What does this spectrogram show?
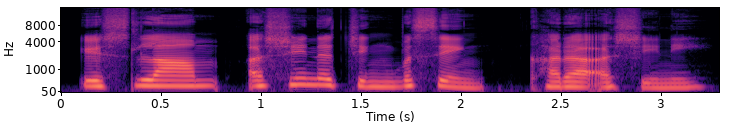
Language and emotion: Manipuri, neutral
